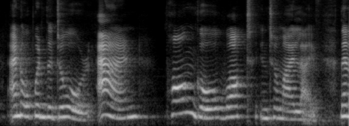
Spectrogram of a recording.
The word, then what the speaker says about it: Pongo: N is silent here, you have to read it as Pongo.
